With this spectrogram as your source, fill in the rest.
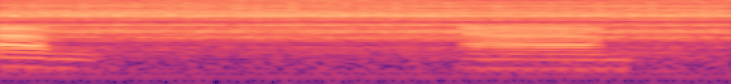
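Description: A car engine idles steadily with an exhaust leak, giving a low, even drone, while a voice speaks briefly over it twice.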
